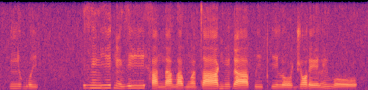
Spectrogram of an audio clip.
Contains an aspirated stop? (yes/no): yes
